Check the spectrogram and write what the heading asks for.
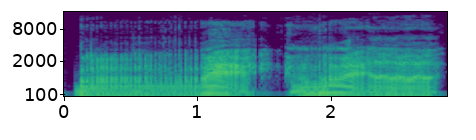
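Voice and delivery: long rolled r trill; rolled r exercise. Shown as a demonstration. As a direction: trill the tongue, brrrah. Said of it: "roll your tongue like that".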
